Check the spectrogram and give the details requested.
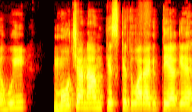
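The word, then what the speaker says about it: Mocha: मोचा नाम किसके द्वारा दिया गया है? मोचा नाम यमन से आया है और जिसका उच्चारण मोखा के रूप में भी किया जाता है।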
